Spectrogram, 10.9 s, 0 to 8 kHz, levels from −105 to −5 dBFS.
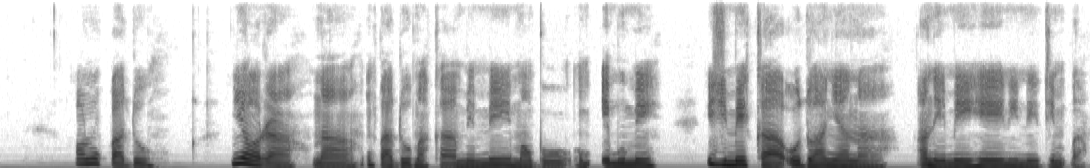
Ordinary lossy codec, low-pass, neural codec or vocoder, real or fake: none; none; none; real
